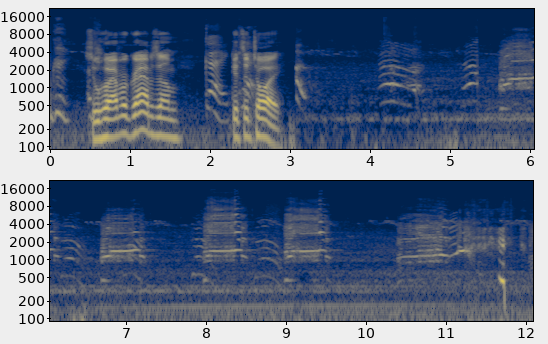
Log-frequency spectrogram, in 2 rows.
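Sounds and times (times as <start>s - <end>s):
goose honking: 5.5s - 9.8s, 10.4s - 11.8s
quiet goose calls: 5.6s - 9.7s, 10.4s - 11.4s.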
